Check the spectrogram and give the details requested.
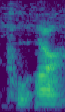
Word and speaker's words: Pu'er: Pu'er, I prefer the word pu'er. It's more, that's the way it would be pronounced in Mandarin Chinese.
